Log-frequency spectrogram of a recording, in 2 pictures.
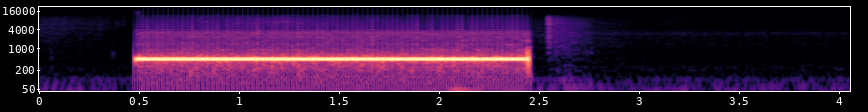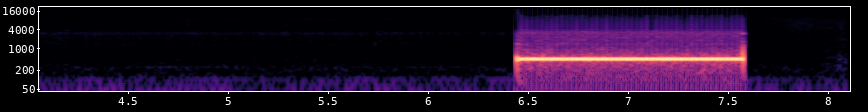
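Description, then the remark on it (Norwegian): A telephone ringback tone of a call from Norway to Patrice Bernier sounds twice, a steady electronic buzz of about two seconds, then a long pause of silence before the second ring, clear with no voices. “vi hadde en telefonprat med Patrice Bernier.”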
